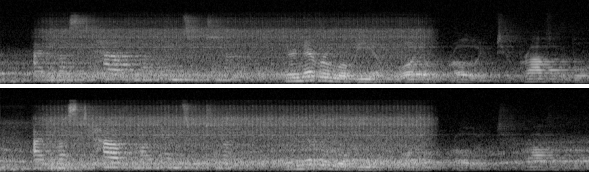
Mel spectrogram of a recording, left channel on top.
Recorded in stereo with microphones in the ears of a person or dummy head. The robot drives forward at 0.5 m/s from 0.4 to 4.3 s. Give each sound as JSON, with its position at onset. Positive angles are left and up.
{"t": 0.3, "sound": "a woman speaking", "side_deg": -80, "distance_m": 1.0}
{"t": 2.9, "sound": "a man speaking", "side_deg": 55, "distance_m": 0.9}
